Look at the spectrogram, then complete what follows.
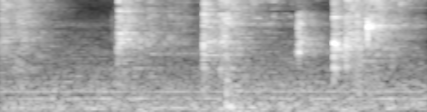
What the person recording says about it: Very glassy sounding. Yeah, that is because this lava is not crystallizing. No crystallization. Very weak bonds.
